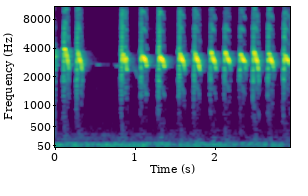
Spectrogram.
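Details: Bearded bulbul in besetan song: after two opening notes and a short pause, a steady string of crisp, downward-flicking chips follows, spaced about five per second.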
